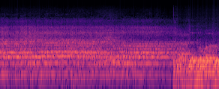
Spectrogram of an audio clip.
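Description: Congregation of men chanting dhikr together in unison, one long held note that moves to a new pitch about three and a half seconds in.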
